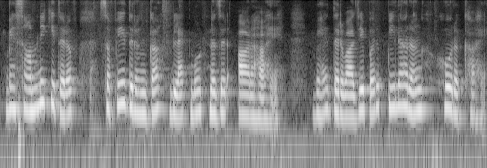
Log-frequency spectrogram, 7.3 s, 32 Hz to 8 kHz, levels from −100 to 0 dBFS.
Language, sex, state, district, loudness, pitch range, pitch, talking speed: Hindi, female, Jharkhand, Sahebganj, -16 LUFS, 185-225 Hz, 200 Hz, 170 wpm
